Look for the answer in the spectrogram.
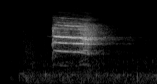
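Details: Blue Jay recorded in Hammond Hill State Forest, Tompkins, New York, in 2014, giving a single harsh, raspy call lasting about half a second, loud and grating, with a faint background hum before and after.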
